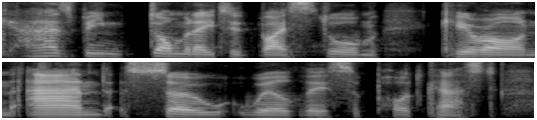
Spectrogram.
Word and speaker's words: Ciarán: Now, for the record, I do know how to pronounce Ciarán because my brother is called Ciarán, so I've been talking about Ciarán my entire life.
